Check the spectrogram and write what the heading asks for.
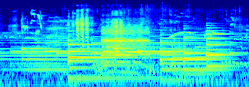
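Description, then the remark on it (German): Several sheep bleat in overlapping, drawn-out calls, loud, with a quieter bleat or two in the background and no talking. “Im Sommer suchen Kühe, Schafe und Pferde unter ihnen Schatten.”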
